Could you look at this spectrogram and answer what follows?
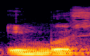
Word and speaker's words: IMBOOST: Jadi tulisannya itu IMBOOST gitu ya, Imbus atau bacanya Imbus ya.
